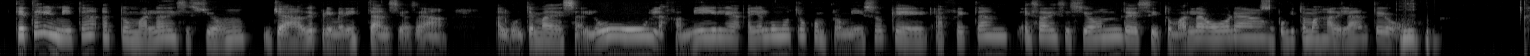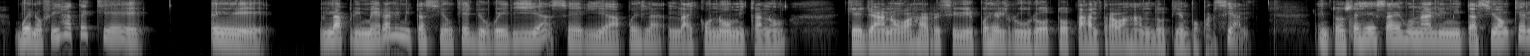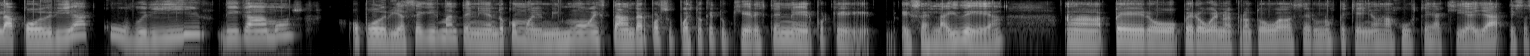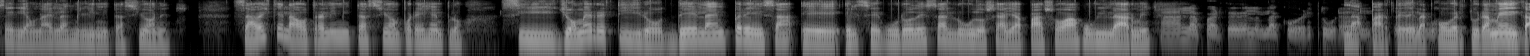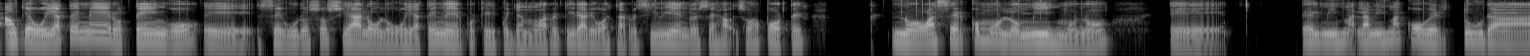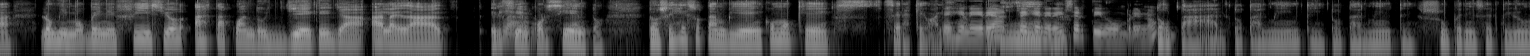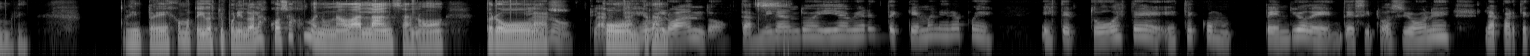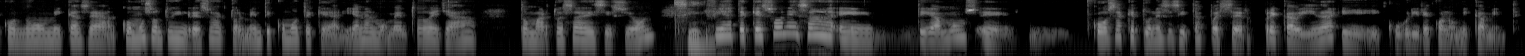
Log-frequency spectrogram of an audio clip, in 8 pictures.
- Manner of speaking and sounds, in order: other background noise; static; tapping; tongue click; distorted speech; other noise
- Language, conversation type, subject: Spanish, advice, ¿Estás pensando en jubilarte o en hacer un cambio de carrera a tiempo parcial?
